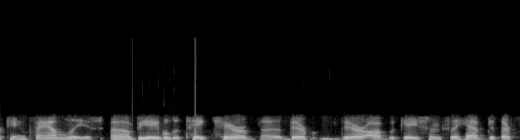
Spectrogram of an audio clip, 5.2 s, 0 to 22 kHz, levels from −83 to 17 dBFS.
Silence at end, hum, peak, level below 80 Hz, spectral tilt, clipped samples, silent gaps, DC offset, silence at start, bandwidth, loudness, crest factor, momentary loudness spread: 0.1 s; none; -2 dBFS; -58 dBFS; -8 dB/octave; under 0.1%; none; under 0.1%; 0 s; 4.1 kHz; -18 LUFS; 16 dB; 7 LU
